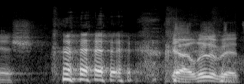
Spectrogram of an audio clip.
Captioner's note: laughs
